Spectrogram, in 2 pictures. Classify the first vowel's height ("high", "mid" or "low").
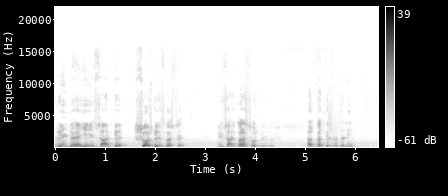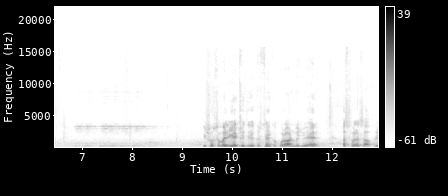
high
